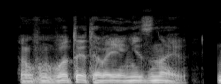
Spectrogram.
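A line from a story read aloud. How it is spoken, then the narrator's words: Displeased grumble. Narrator (Russian): недовольно проворчал Скорцени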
